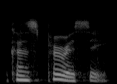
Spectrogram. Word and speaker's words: conspiracy: yes the pronunciation is conspiracy too, but I was wrong. It's just conspiracy. Because the verb is Conspiracy. conspire, but the pronunciation of the noun Yeah. is conspiracy. So I said both, but it's not both. Only conspiracy is the correct pronunciation.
